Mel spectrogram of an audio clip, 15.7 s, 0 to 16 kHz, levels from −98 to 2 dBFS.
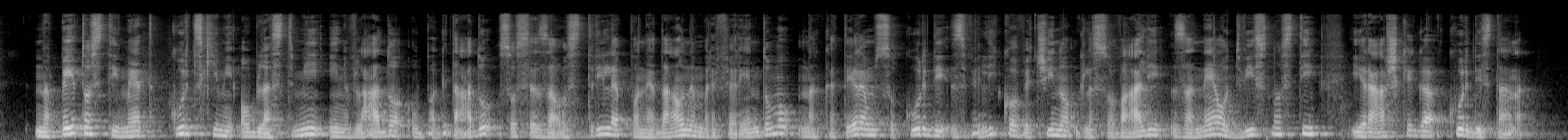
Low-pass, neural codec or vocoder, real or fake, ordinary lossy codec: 10.8 kHz; none; real; AAC, 64 kbps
